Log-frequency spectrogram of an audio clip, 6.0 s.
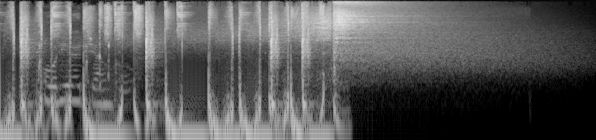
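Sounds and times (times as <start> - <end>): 
record scratch ident: 0.1 - 3.5.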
